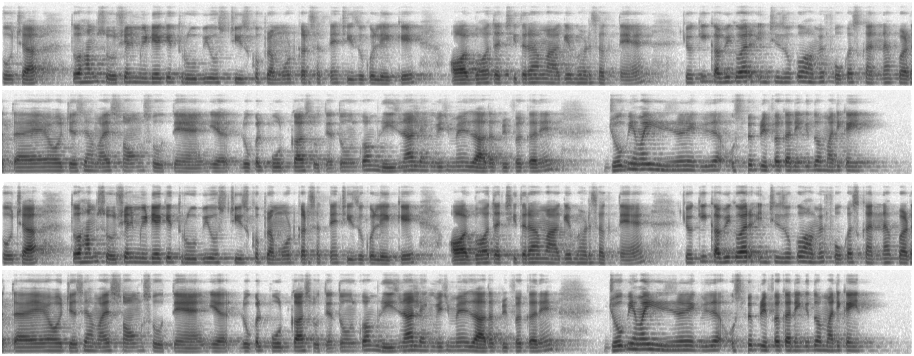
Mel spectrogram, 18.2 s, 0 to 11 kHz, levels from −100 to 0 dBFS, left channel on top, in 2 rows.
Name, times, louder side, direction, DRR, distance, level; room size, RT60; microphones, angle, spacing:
voice 1, 0.0-17.7, right 4 dB, 30° right, 14 dB, 0.7 m, -28 dB
18.0 x 13.5 x 5.4 m, 0.74 s
head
